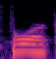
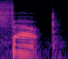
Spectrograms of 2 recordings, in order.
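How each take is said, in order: First: The name sounds like the word fork. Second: The name sounds like fowk, without an r. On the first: The speaker calls it wrong. "A lot of people don't know how to say it. You know, fork or whatever" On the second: The speaker calls it right. "but it's Falk"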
